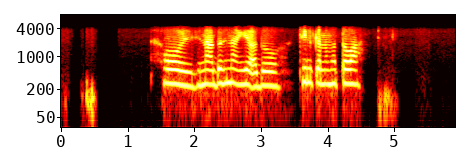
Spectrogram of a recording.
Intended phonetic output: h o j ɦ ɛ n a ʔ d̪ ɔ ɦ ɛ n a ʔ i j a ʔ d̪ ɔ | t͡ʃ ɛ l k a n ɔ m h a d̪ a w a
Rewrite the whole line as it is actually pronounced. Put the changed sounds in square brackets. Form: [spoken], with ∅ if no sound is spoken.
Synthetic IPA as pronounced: h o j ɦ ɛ n a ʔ d̪ ɔ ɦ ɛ n a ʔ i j a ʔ d̪ ɔ | t͡ʃ [i] l k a n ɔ m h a [t̪] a w a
